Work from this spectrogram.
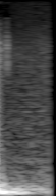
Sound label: short steel kick drum sound D# key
